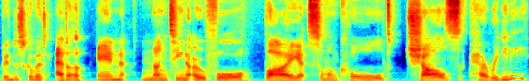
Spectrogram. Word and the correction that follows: Perrine: P E R R I N E, Perini, Perrine. How would you say that? – Yeah, Perrine. – Perrine. He was born in America, so I don't think it would have been a French pronunciation.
